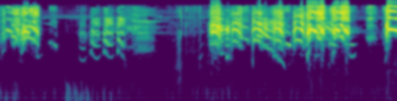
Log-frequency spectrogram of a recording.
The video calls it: parrot natural sound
